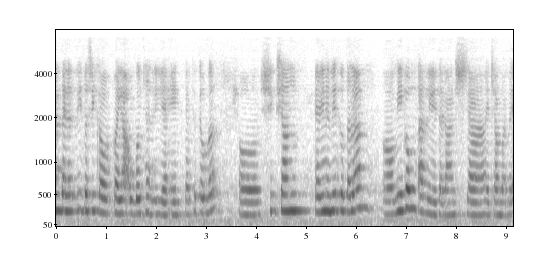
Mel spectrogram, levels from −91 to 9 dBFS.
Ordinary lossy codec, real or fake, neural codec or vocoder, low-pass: none; fake; codec, 24 kHz, 0.9 kbps, WavTokenizer, medium music audio release; 7.2 kHz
